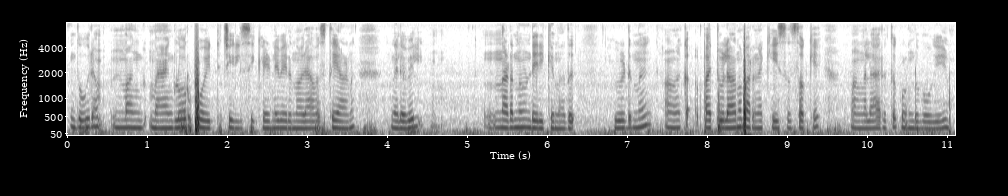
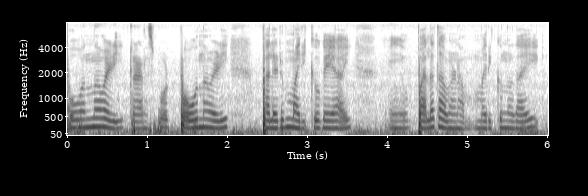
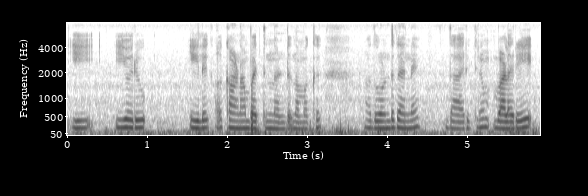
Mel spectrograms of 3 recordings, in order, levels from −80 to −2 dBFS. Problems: none marked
